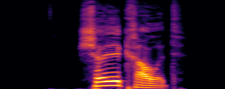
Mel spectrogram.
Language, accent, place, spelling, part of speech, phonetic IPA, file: German, Germany, Berlin, Schöllkraut, noun, [ˈʃœlkʁaʊ̯t], De-Schöllkraut.ogg
- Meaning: greater celandine (Chelidonium majus)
